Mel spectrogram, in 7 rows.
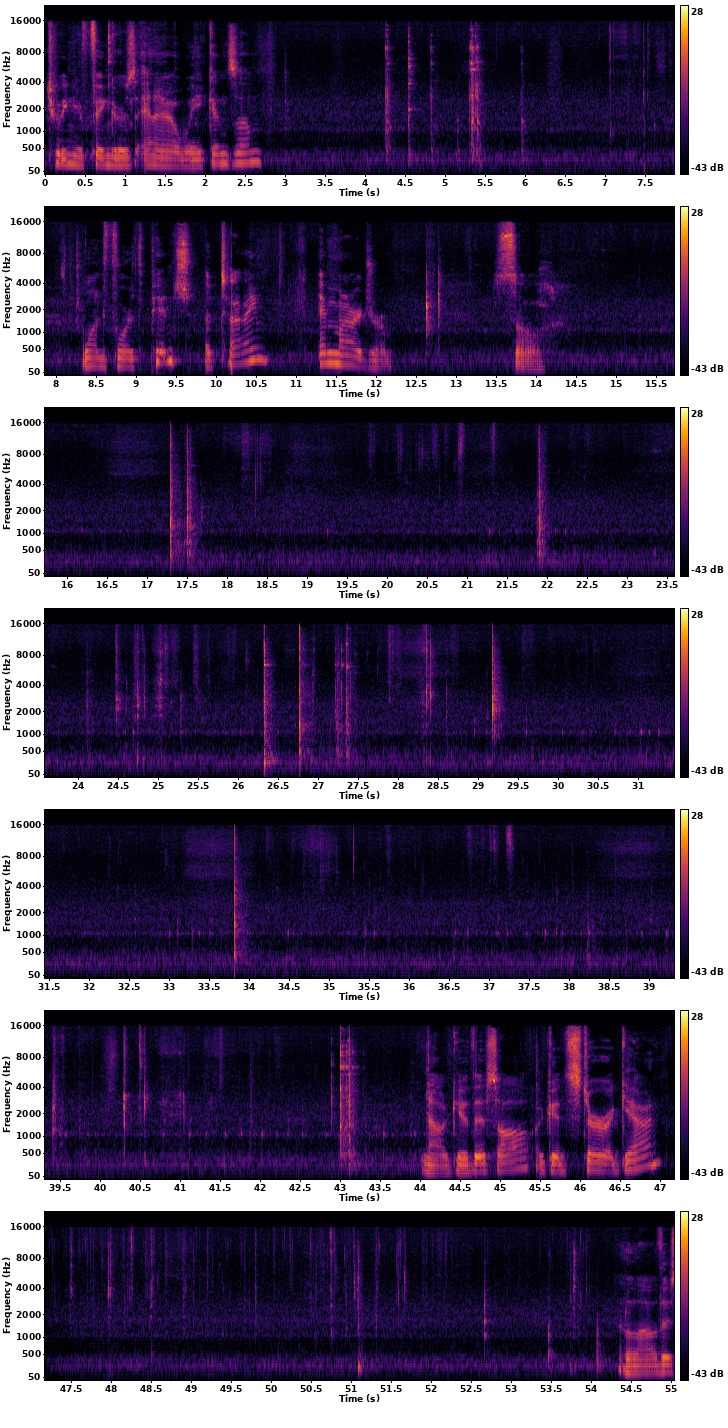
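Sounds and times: faint steady hum: 0.0s - 55.0s.

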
